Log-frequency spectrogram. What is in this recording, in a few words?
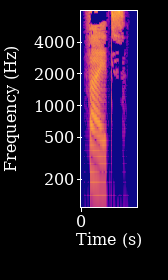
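"fights", English, British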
